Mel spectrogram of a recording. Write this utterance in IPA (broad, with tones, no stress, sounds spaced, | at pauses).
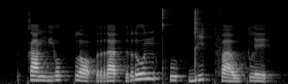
k a˧ ŋ j o˦˥ k̚ p l ɔ˨˩ ʔ r a˨˩ t̚ r o˥˩ n kʰ u˨˩ k̚ d i˥˩ t̚ f a˩˦ w k l e˨˩ k̚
